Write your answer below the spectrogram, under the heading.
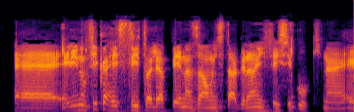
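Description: This is a man at medium pitch in an ordinary speaking voice. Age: 30s. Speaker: paid traffic specialist. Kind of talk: interview on a live stream.

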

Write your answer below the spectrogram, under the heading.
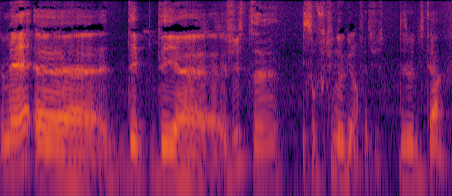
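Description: In a room with audible echo, a man with a dark, mellow tone talks at a very slow pace and medium pitch, his intonation fairly even and his loudness swinging widely. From France, Rennes. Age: 20s. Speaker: university student. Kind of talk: casual interview. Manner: halting, many fillers.

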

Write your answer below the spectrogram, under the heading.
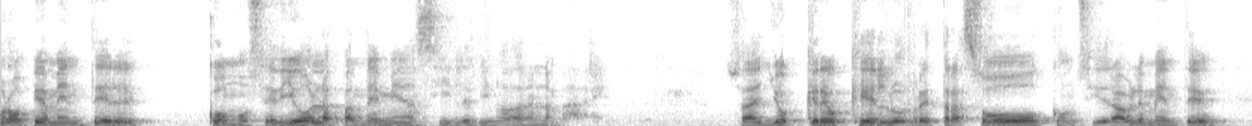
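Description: This man has an unremarkable speaking voice with a medium pitch and ordinary pitch variation. He talks at a fairly slow pace against a quiet background. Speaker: international business coordinator at a candy company. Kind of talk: casual interview chat.

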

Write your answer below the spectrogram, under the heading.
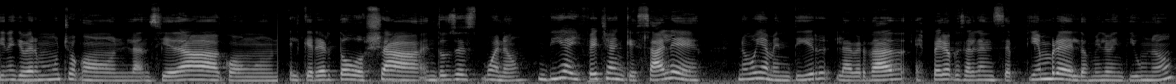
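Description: Her medium-pitched voice moves at a very slow pace with hardly any pauses. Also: fairly even intonation. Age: 20s. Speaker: podcast host and YouTuber. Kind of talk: casual monologue.

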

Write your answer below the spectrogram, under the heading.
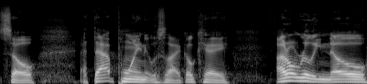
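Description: In a normal speaking voice, a man with an American accent talks at a moderate pace and medium pitch with ordinary pitch variation, the sound dry and close with no echo on a very clean recording with a silent background. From California Central Valley. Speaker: former college basketball player. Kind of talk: casual chat.

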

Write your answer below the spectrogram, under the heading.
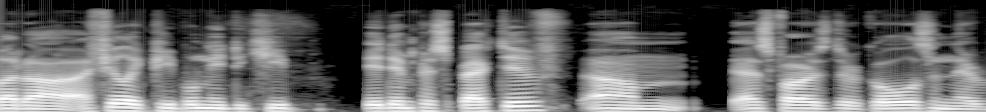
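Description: In a normal speaking voice, a man talks at a fairly quick pace with a fairly low pitch and fairly even intonation against a quiet background. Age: 20s. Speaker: musician. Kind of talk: casual chat.

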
